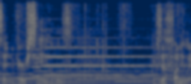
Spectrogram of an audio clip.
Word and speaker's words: Versailles: And the locals pronounce it Versailles, which is a funny way to pronounce stuff.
